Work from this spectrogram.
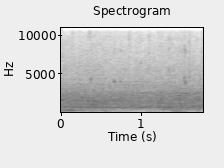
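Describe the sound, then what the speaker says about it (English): A basketball crowd at the Farrell Center makes noise in a dense, steady wash of cheering and applause, with a commentator talking over it. "Crowd at the Farrell Center making some noise."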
